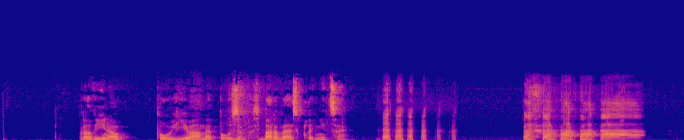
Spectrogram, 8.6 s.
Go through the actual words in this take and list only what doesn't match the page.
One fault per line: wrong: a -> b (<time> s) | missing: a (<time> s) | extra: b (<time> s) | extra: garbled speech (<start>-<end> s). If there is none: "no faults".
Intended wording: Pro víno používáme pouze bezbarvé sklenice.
no faults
